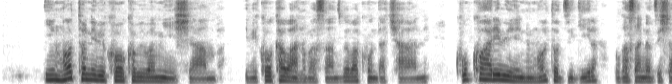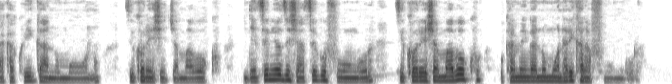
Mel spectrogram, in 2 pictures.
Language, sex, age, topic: Rundi, male, 36-49, agriculture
